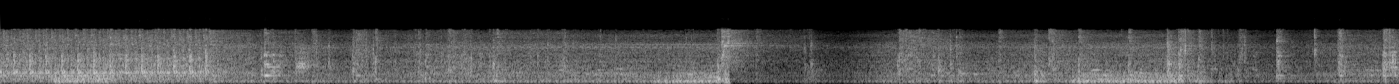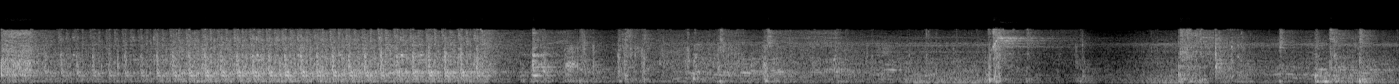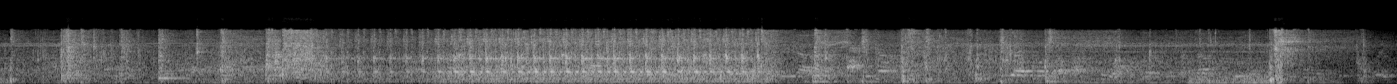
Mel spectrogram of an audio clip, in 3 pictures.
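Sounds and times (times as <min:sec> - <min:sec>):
bagging machine rattling: 0:00.0 - 0:04.7, 0:13.8 - 0:19.1, 0:30.0 - 0:38.8.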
